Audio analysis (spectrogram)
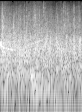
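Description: An audience claps at a comedy show in a brief, dense wash of applause, steady and fairly loud with no pause.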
